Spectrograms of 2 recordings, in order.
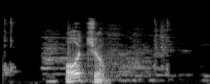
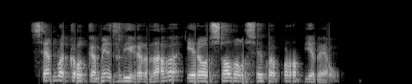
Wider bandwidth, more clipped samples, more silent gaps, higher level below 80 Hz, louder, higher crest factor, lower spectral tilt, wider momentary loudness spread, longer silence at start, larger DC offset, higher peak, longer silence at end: first, 9.4 kHz vs 7.8 kHz; neither; neither; about the same, -48 dBFS vs -52 dBFS; about the same, -16 LUFS vs -18 LUFS; about the same, 20 dB vs 16 dB; first, -5 dB/octave vs -3.5 dB/octave; first, 23 LU vs 9 LU; second, 0.05 s vs 0.3 s; neither; about the same, 0 dBFS vs -2 dBFS; second, 0.4 s vs 0.75 s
